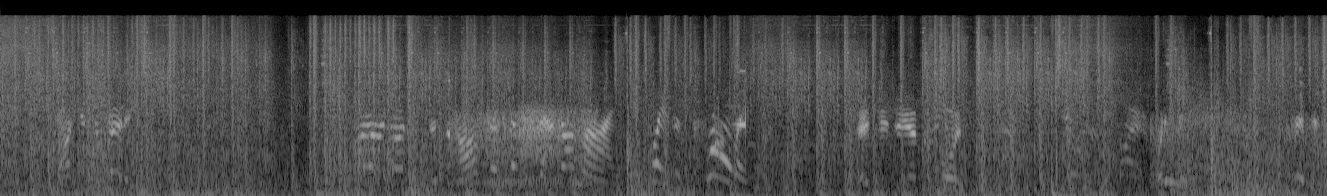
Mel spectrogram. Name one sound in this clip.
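Explosions boom in rapid succession.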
